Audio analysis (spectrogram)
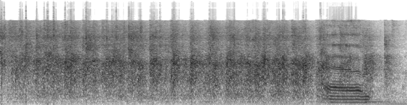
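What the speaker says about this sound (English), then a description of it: "Let's give her a round of applause." Loud, sustained applause from a crowd at a political event unveiling a running mate, steady throughout and tapering off at the end.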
